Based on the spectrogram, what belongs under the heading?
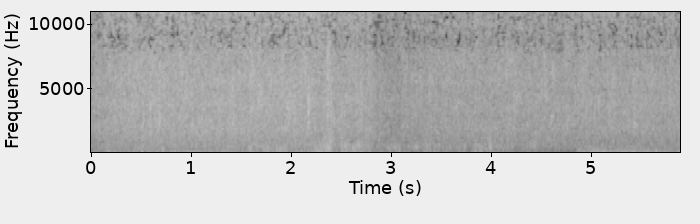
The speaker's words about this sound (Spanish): Joder, de verdad, otra vez lloviendo.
